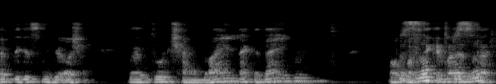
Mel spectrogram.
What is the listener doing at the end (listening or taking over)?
listening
